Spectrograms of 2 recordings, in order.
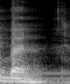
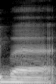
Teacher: Fathatain berakhir di bacaan, ini kita namakan dengan mad iwad. Misalkan di sini asalnya ban, maka ketika kita waqaf berubah menjadi ba, kita iwadkan, kita ganti dengan panjang disebabkan karena kita waqaf.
